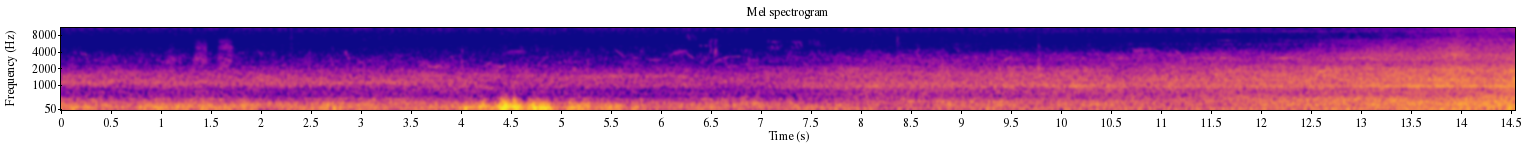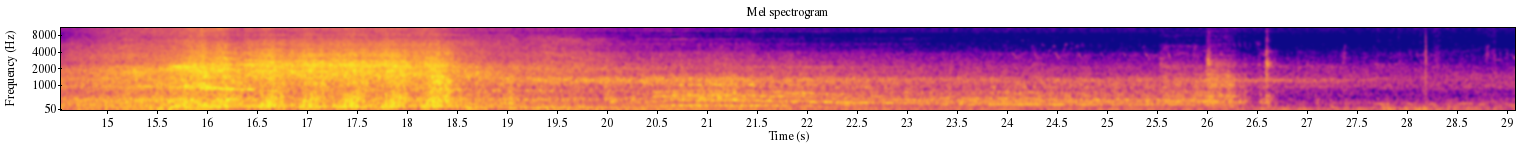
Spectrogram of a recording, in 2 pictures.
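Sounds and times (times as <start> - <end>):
train passing: 5.3 - 29.0
wheels clattering on rails: 19.9 - 27.5.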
